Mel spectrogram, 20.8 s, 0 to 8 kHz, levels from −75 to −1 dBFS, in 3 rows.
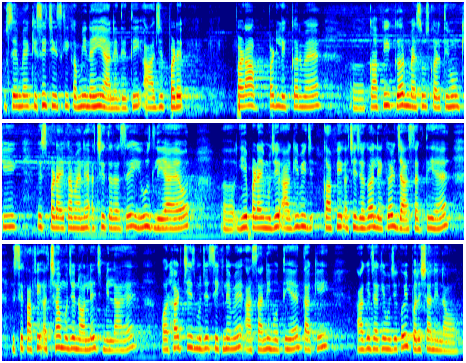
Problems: background sounds at intervals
